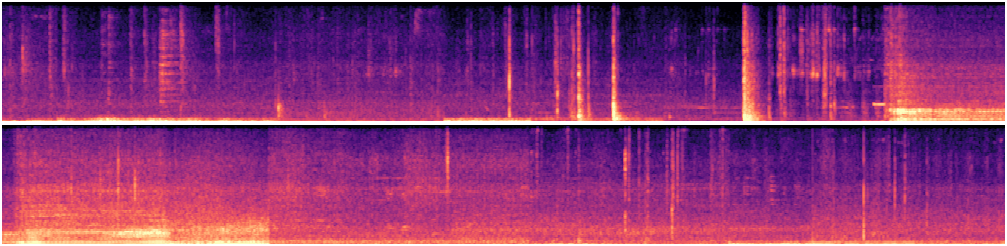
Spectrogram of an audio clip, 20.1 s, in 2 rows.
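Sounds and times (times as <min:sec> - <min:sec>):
car engine starting: 0:08.7 - 0:15.8
car accelerating away: 0:08.8 - 0:15.2.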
